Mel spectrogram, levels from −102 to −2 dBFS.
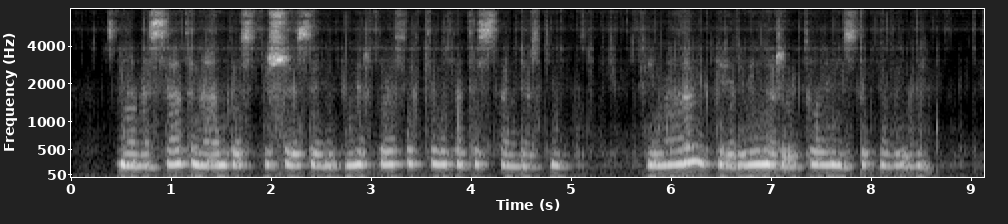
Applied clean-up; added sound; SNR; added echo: neural separator model SepFormer DNS4.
